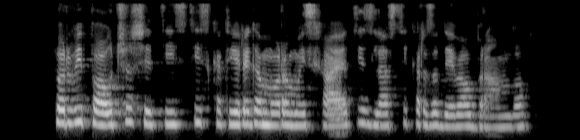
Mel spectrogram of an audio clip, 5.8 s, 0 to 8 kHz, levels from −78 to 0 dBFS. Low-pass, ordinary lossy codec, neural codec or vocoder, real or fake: 7.2 kHz; MP3, 64 kbps; none; real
